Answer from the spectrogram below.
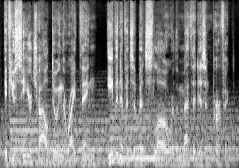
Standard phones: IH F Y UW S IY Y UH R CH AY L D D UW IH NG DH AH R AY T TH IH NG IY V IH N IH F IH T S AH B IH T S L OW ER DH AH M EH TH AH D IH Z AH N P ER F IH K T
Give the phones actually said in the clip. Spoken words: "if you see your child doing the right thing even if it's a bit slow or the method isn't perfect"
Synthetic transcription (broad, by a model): IH F Y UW S IY Y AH R CH AY L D D UW IH NG DH AH R AY T TH IH NG IY V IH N IH F IH T S AH B IH T S L OW ER DH AH M EH TH AH D IH Z AH N P ER F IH K T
